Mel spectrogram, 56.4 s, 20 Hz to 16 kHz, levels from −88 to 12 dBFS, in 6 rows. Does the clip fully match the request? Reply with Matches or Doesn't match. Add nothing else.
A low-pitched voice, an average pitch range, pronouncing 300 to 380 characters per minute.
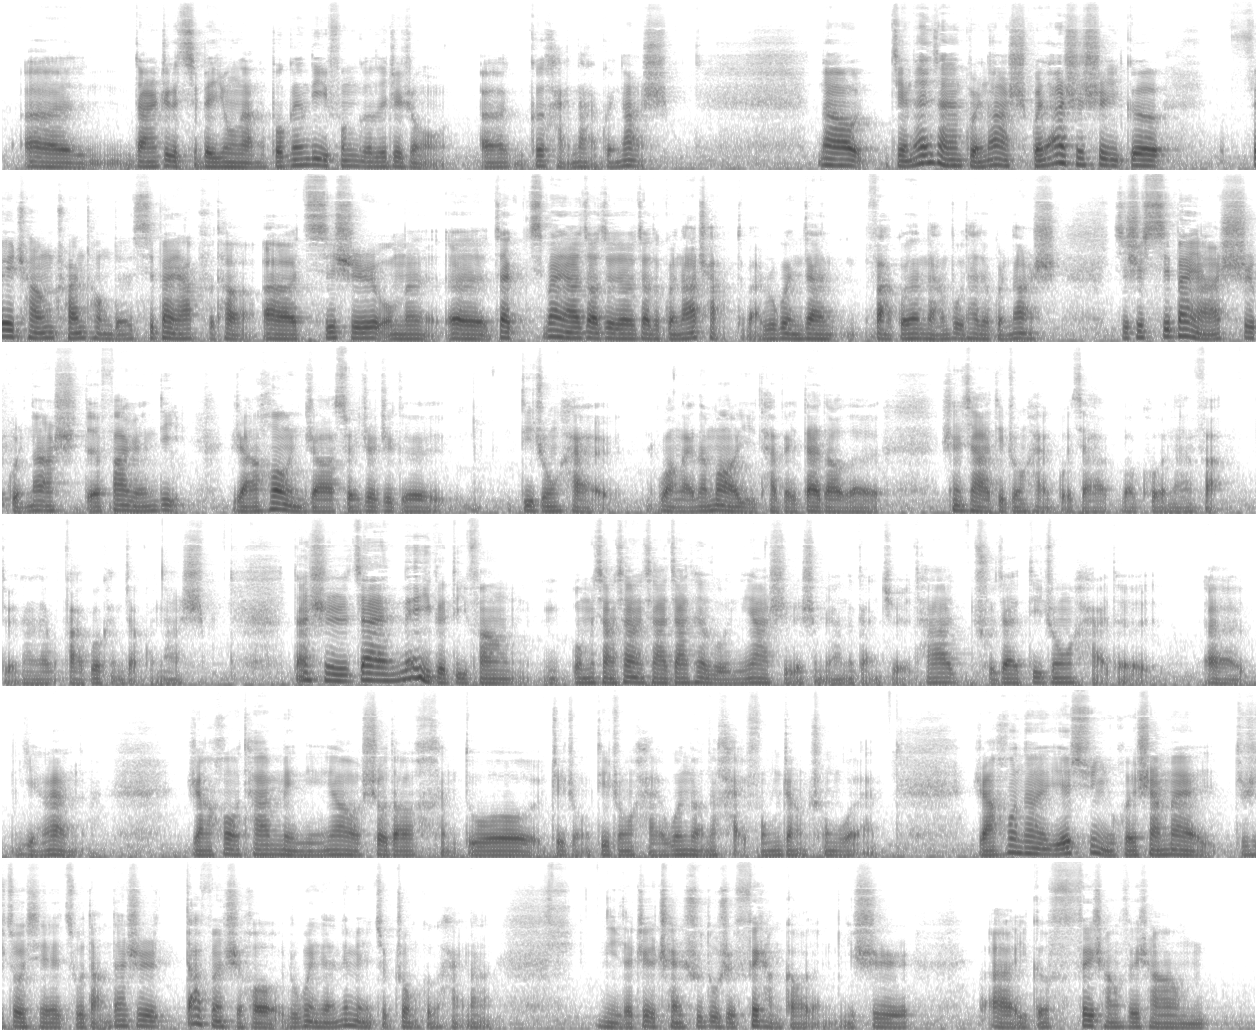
Matches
